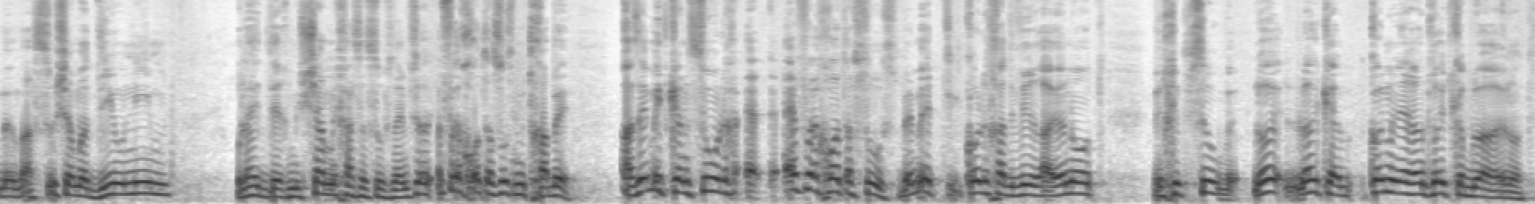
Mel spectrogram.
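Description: A man giving a sermon, moving between loud, high preaching and quiet, low storytelling, acting out stories with sound effects and voices, and sometimes breaking into song. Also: vocal fry. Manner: breaks into singing.

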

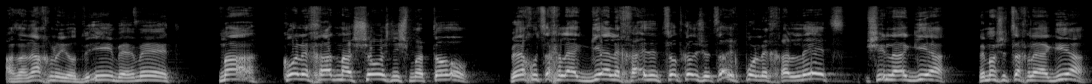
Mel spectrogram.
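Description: A man preaching with a high voice. He talks in an animated way, acting out the inner voices of the people he describes and sometimes calling out loud. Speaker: rabbi. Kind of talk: sermon.

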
